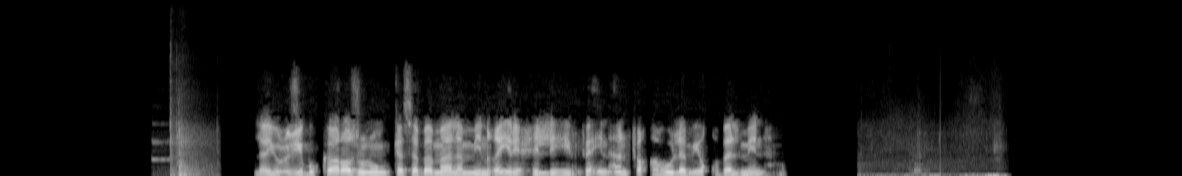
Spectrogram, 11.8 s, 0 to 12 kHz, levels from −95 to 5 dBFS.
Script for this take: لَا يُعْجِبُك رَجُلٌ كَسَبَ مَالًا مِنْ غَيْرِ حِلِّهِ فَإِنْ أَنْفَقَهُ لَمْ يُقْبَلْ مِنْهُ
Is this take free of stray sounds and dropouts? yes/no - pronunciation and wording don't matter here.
no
